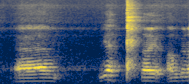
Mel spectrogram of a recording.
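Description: A man's voice in short stretches, with a single sharp snap from his hands about one and a half seconds in.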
